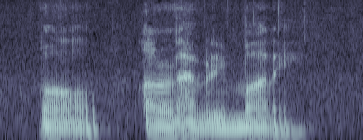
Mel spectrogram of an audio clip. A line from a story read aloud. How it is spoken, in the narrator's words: he said flatly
